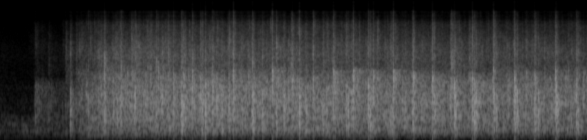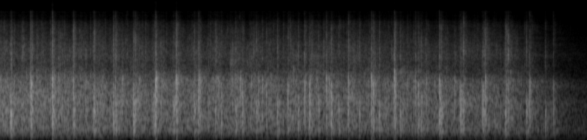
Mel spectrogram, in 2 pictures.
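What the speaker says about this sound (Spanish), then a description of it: "darle un gran aplauso a sus familiares en señal de gratitud" A large audience at a university graduation ceremony gives a long, dense burst of applause for the graduates' families, steady and loud for over fifteen seconds before tapering off.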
